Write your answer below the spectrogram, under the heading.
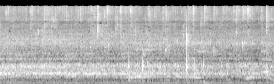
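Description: Hot water pouring in a steady stream from an electric kettle into a pot of yogurt as it is stirred, with a few light knocks.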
